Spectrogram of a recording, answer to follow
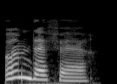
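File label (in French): "homme daffaire", French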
